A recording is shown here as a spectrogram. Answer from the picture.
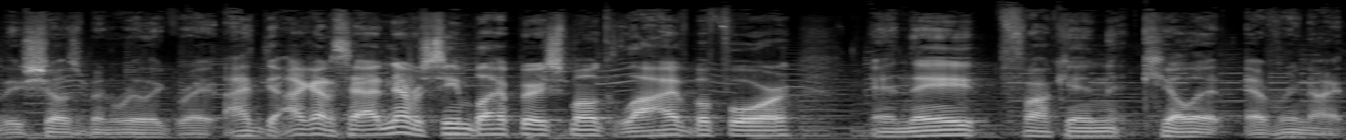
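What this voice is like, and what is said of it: Hoarse, strained voice from a cold. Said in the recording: “I'm losing my voice, I'm fighting a cold”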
